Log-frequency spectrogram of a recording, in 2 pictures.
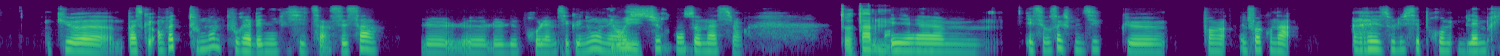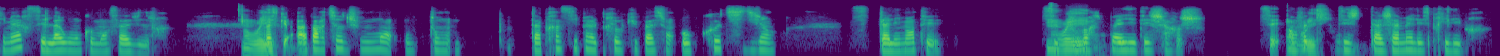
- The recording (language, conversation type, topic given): French, unstructured, Comment comptez-vous intégrer la gratitude à votre routine quotidienne ?
- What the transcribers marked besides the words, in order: tapping; stressed: "quotidien"; other background noise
